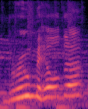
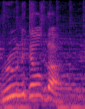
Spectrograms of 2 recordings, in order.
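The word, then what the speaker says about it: Brunhilda: They always say broom. Brunilda. No, Brun Hilda.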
